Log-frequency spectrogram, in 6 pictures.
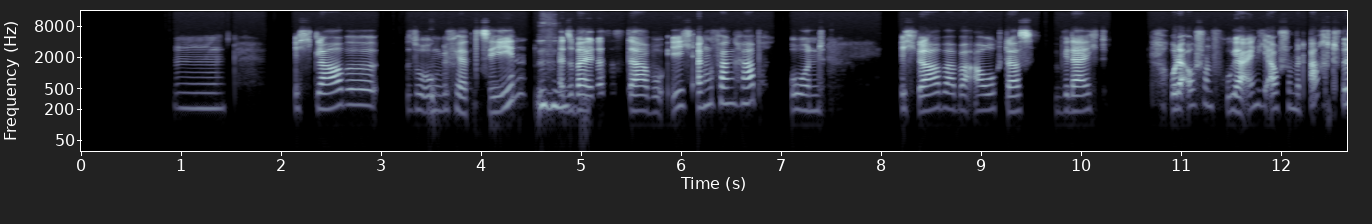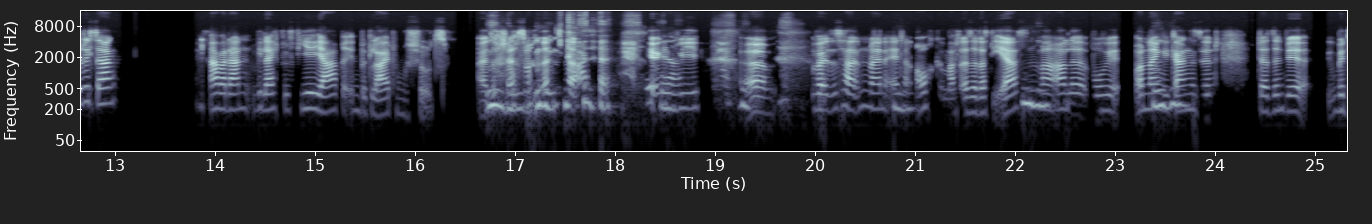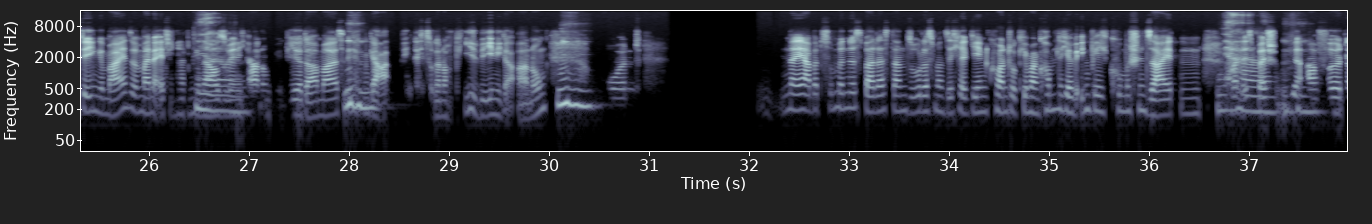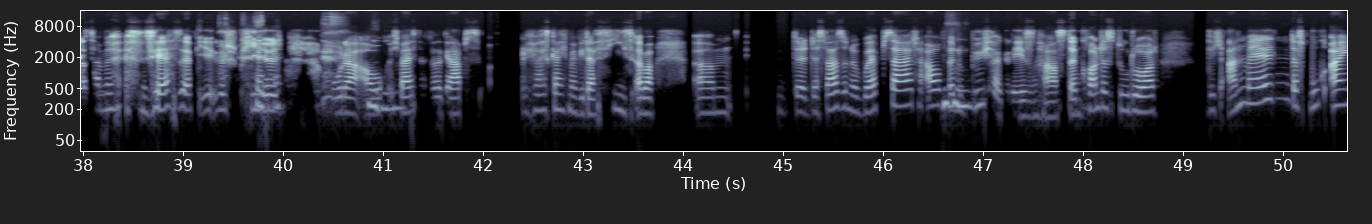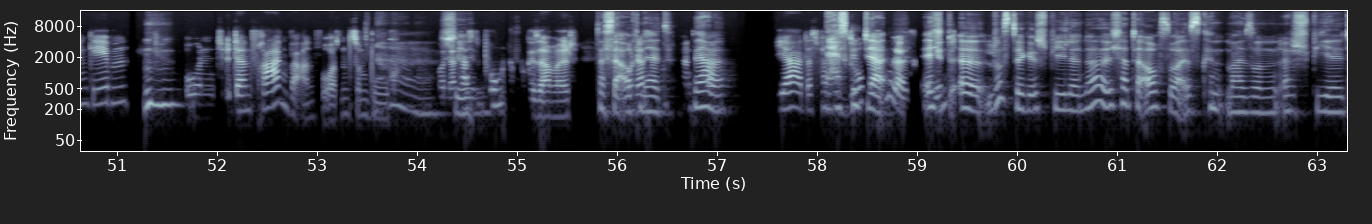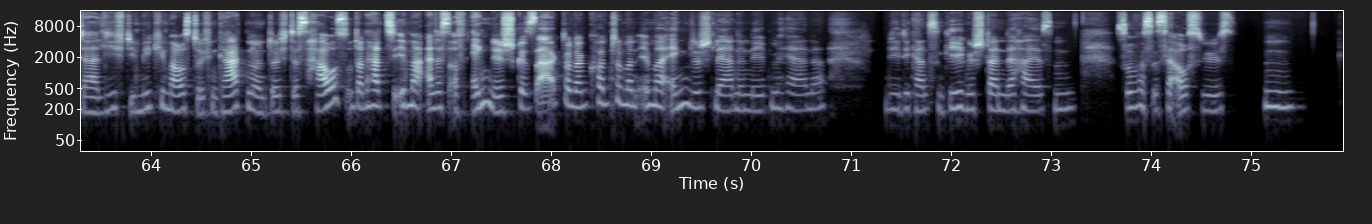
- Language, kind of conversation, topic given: German, podcast, Wie sprichst du mit Kindern über Bildschirmzeit?
- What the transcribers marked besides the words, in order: drawn out: "Hm"; laughing while speaking: "dass man dann sagt irgendwie"; chuckle; snort; chuckle; snort; laughing while speaking: "sehr, sehr viel gespielt"; other background noise; drawn out: "Ah"; unintelligible speech; stressed: "so"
